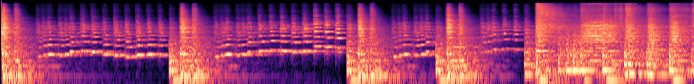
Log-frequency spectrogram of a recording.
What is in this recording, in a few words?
Orchestral funny moment; the grand nothingness; meme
